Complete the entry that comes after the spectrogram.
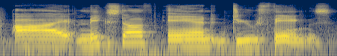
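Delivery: very slow, stretched-out catchphrase; slowly stretched-out tagline; slow drawn out. Shown as a demonstration. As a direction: draw every word out slowly. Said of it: "slowed catchphrase".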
